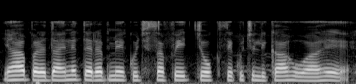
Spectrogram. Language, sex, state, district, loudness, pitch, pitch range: Hindi, female, Arunachal Pradesh, Papum Pare, -15 LUFS, 195 Hz, 190-200 Hz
